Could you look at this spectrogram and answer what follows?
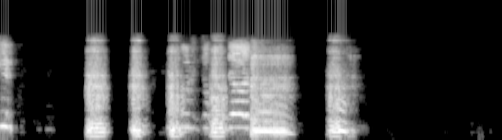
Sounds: Throat clearing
